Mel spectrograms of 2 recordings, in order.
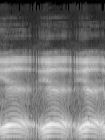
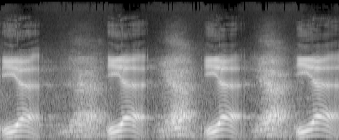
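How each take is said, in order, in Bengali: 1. স্বরধ্বনিটি মুখ প্রায় বন্ধ রেখে বলা হয়। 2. স্বরধ্বনিটি মুখ খোলা রেখে বলা হয়। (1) "এভাবে না" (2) "মুখ বন্ধ না"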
